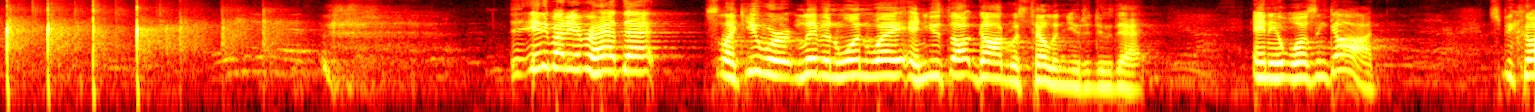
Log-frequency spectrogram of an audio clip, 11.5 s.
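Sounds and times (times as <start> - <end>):
hand clapping: 0.0 - 2.2
speech: 4.0 - 8.6, 9.4 - 10.4, 11.2 - 11.5.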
